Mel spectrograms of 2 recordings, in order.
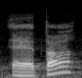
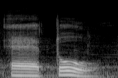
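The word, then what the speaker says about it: это: So in the word ether which means this the vowel sound e is under stress and the unstressed vowel is o that is why why I'm pronouncing ea and not eto because simple because of the vowels's role that once the stress is falling onto a the next vowel which is O will sound like a.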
